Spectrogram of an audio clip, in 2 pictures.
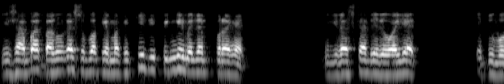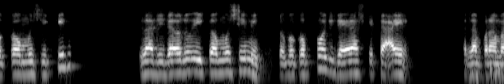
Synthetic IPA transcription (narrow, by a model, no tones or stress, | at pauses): is̬abat̪̚baŋuŋkansəbuakamakət͡ʃɪldipiŋɡɪlmadampəɾaŋan | məɲd͡ʒəlaskandaɾiwaliat̪̚ | it̪ubəkaumːusikɪn | ladidauduikaumːusimɪnunt̪ʊk̚bəkopɔdidaeɾahsə̥kit̪aaɪr | dalampəɾaŋma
